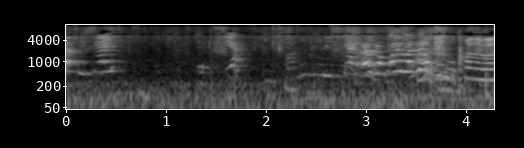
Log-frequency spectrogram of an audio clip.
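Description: Children's voices chattering and calling out while playing, louder in the second half.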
